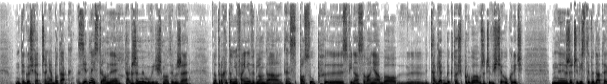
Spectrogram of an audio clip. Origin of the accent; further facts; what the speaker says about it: Kraków, Lesser Poland, Poland; Ja jestem z Krakowa, ja się zastanawiam.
